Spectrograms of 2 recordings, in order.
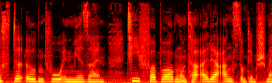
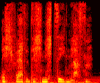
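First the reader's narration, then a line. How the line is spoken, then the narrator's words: Whispered. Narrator (German): flüsterte ich in die Finsternis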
